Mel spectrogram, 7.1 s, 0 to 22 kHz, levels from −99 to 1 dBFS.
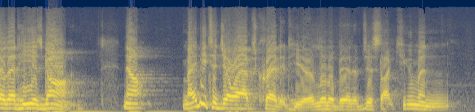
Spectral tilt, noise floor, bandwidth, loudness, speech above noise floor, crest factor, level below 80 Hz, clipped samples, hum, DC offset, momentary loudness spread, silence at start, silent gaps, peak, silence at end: -5.5 dB/octave; -30 dBFS; 16.5 kHz; -7 LUFS; 23 dB; 8 dB; -38 dBFS; 0.1%; none; under 0.1%; 14 LU; 0 s; none; 0 dBFS; 0.35 s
